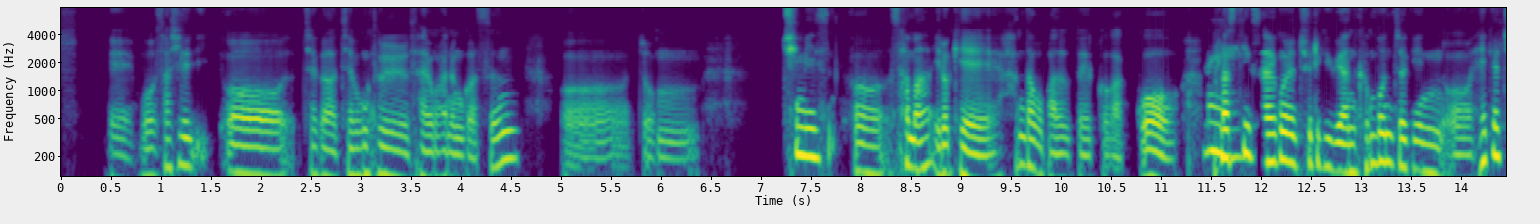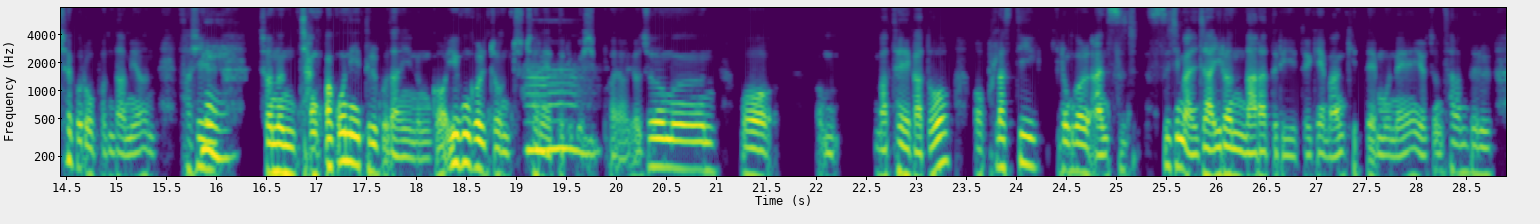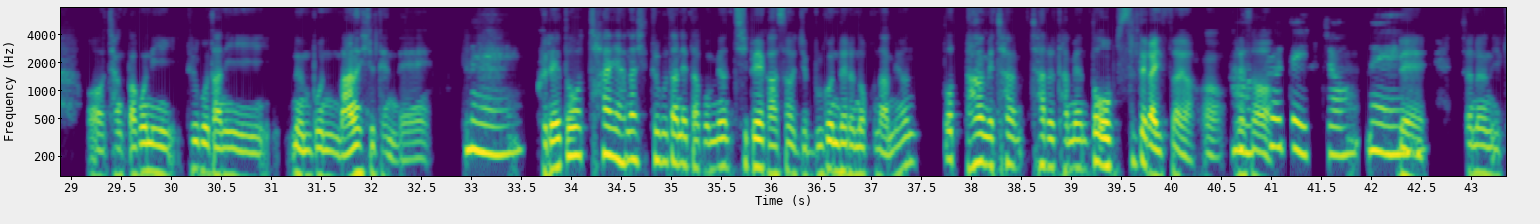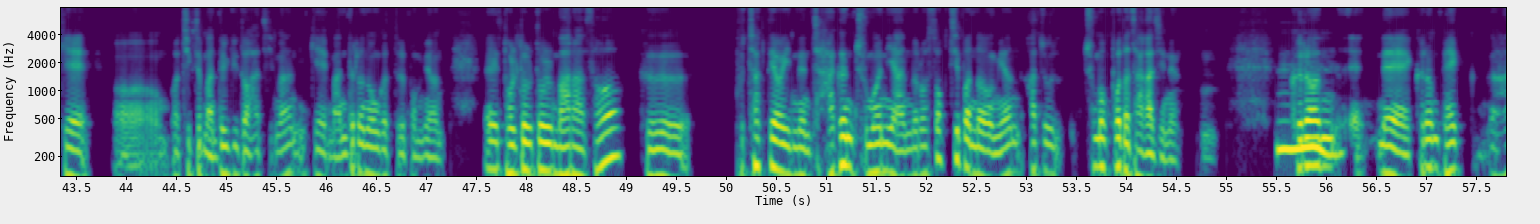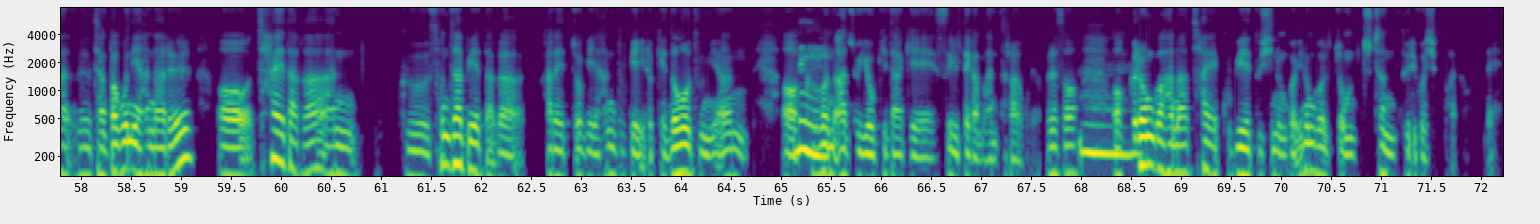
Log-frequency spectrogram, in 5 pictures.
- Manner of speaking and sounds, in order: in English: "bag"
- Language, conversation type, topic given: Korean, podcast, 플라스틱 쓰레기를 줄이기 위해 일상에서 실천할 수 있는 현실적인 팁을 알려주실 수 있나요?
